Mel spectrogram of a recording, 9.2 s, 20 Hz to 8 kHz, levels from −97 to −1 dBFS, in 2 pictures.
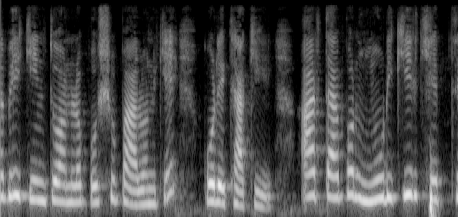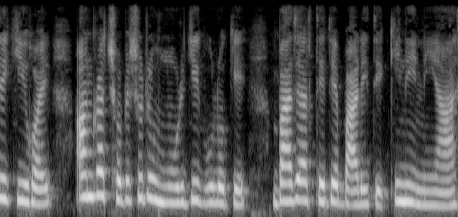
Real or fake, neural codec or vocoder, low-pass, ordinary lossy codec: fake; codec, 24 kHz, 0.9 kbps, WavTokenizer, medium speech release version 1; 7.2 kHz; none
